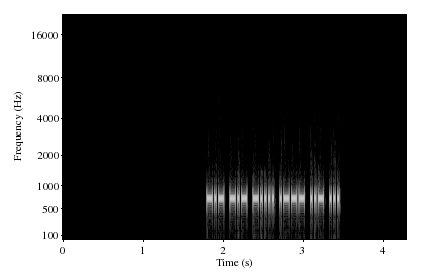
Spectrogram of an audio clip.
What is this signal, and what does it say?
Morse code, heard as a keyed tone, about 48 wpm, 700 Hz. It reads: KK6JUS
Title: USA Call Signs - 6 Characters - 50wpm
